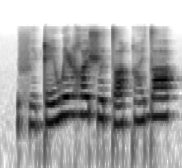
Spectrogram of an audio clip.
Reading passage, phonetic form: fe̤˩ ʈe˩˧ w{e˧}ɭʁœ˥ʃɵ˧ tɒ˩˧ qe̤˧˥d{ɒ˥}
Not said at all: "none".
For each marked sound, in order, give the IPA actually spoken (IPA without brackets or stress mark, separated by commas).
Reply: e˥, ɒ˥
